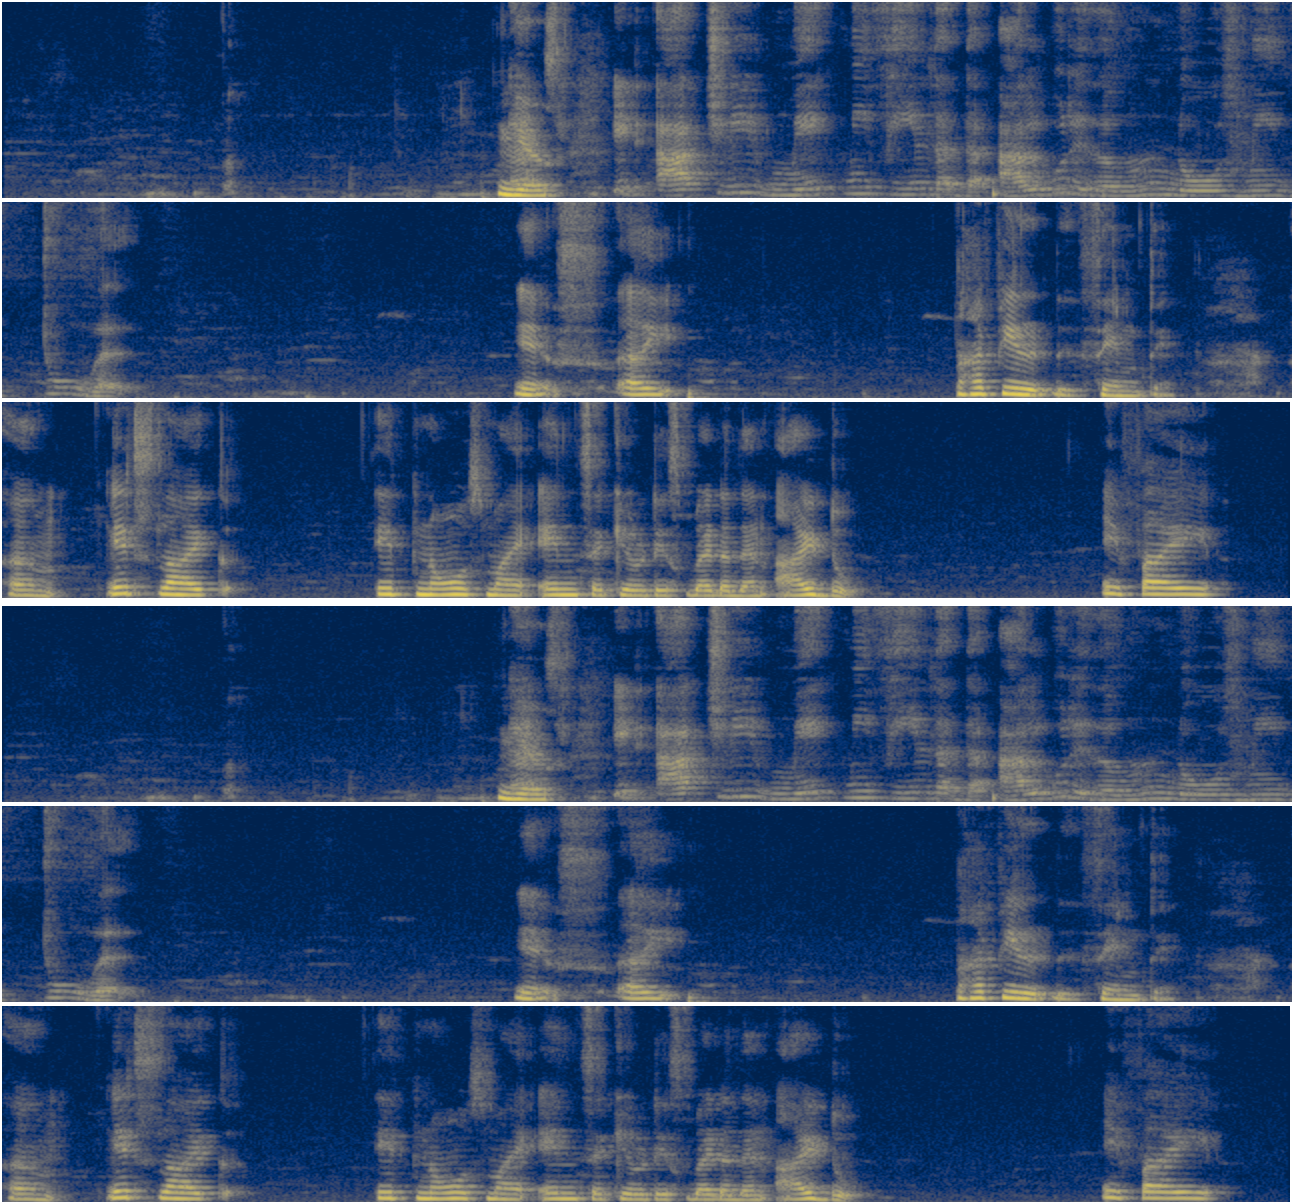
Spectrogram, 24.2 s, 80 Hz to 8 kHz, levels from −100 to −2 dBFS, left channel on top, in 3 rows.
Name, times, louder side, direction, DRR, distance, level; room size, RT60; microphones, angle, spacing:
voice 1, 2.9-3.5 11.3-12.3 14.0-15.4 15.6-16.5 16.8-17.6 18.5-21.4 23.0-23.7, left 4 dB, 60° left, 0.6 m, -23 dB
voice 2, 3.8-8.9, left 2 dB, 30° left, 4.7 m, -40 dB
11.5 x 11.0 x 2.3 m
head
